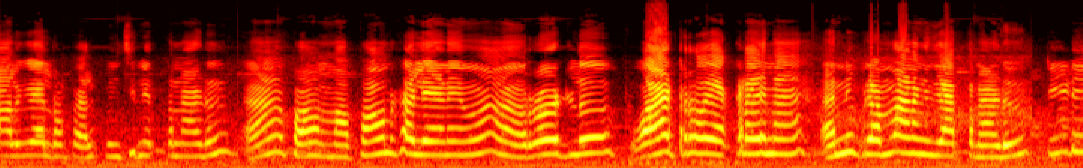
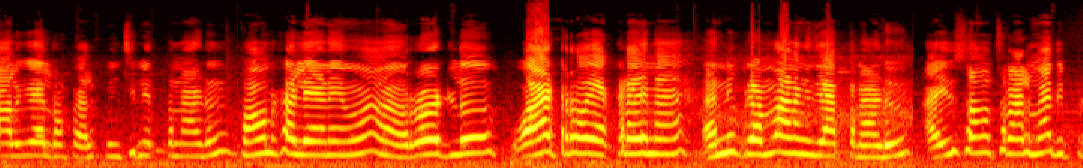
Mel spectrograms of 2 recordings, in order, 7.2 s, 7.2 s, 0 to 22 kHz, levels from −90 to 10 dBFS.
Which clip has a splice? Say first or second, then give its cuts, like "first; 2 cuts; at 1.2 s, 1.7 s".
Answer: second; 2 cuts; at 1.6 s, 6.1 s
